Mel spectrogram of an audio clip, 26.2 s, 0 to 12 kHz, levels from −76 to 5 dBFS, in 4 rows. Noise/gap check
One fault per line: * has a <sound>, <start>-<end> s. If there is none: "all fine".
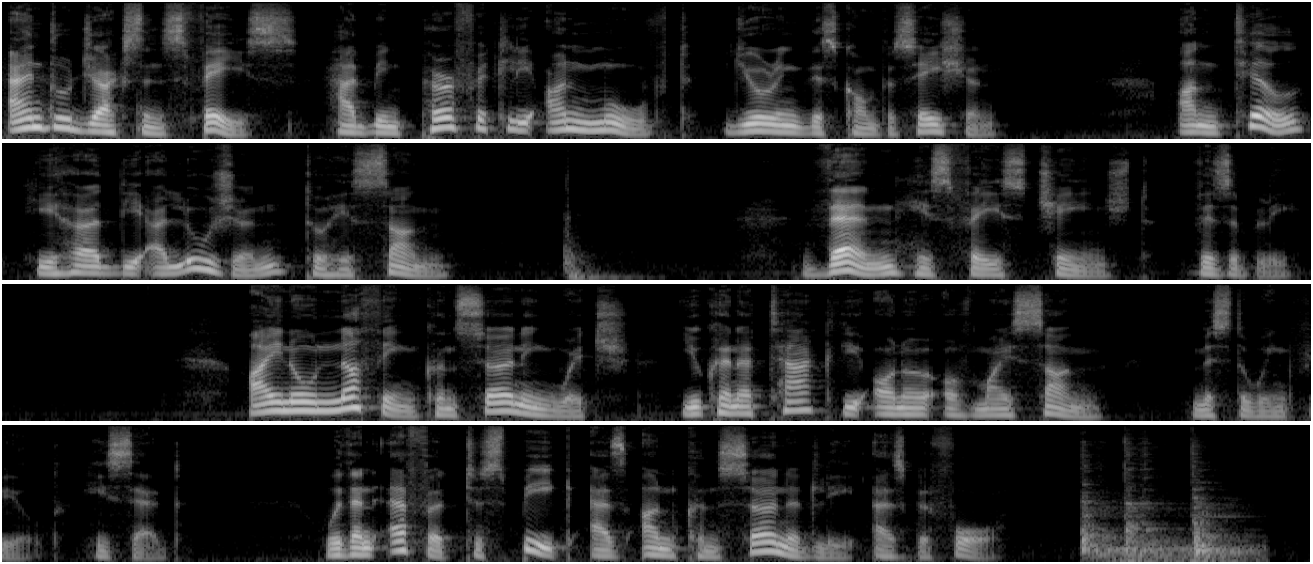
* has a thud, 9.4-9.9 s
* has a tap, 25.0-26.0 s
